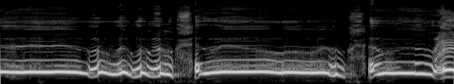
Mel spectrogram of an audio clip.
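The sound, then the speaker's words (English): A voice imitates a wolf howling, loud: long sustained howls with wavering pitch, a quick warbling stretch early on, and short breaks between three drawn-out calls. “There's a wolf chewing on my leg.”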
